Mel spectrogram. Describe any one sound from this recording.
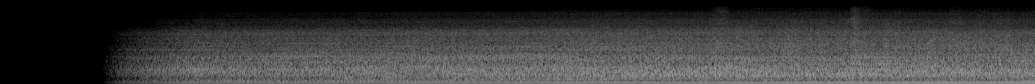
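A tractor engine drones steadily close by.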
